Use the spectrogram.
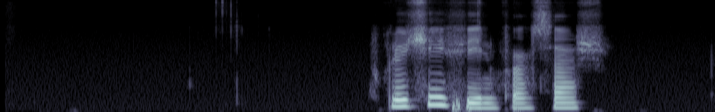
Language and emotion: Russian, sad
